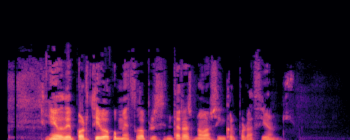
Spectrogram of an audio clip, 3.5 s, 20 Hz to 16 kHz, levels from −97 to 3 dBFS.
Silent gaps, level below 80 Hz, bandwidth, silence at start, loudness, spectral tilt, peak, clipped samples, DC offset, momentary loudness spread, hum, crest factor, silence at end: none; -50 dBFS; 10 kHz; 0.2 s; -20 LUFS; -6 dB/octave; 0 dBFS; under 0.1%; under 0.1%; 16 LU; none; 20 dB; 0.75 s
